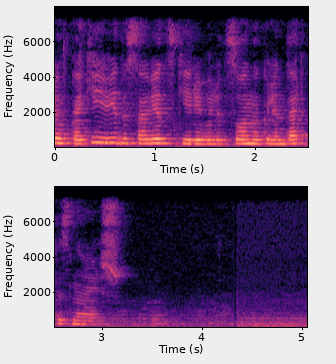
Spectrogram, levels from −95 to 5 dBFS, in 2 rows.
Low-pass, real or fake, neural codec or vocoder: 7.2 kHz; real; none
